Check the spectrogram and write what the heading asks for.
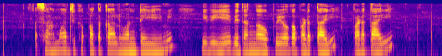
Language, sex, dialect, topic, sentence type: Telugu, female, Southern, banking, question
